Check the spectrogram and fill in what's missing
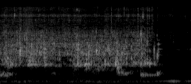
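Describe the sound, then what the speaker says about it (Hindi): Water pours into a pot for making jaggery syrup, a close splashing trickle lasting about a second and a half before it stops abruptly. "1 किलो पानी डाल लेना है।"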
